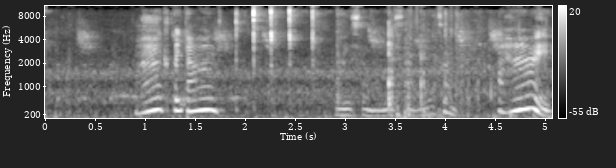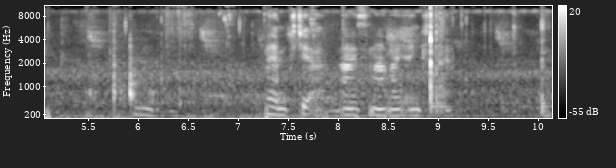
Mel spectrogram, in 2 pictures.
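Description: A young woman talks softly and playfully close by.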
